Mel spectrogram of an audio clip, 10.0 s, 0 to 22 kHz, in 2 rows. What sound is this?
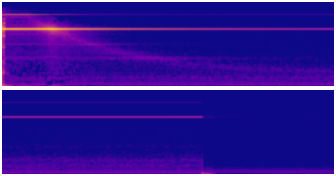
DDRM preset #14 - F9 (125) - vel 90
Single note sampled from a Deckard's Dream DIY analogue synthesizer that I built myself. Deckard's Dream (DDRM) is an 8-voice analogue synthesizer designed by Black Corporation and inspired in the classic Yamaha CS-80. The DDRM (and CS-80) is all about live performance and expressiveness via aftertouch and modulations. Therefore, sampling the notes like I did here does not make much sense and by no means makes justice to the real thing. Nevertheless, I thought it could still be useful and would be nice to share.
Synthesizer: Deckard's Dream (DDRM)
Factory preset #: 14
Note: F9
Midi note: 125
Midi velocity: 90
